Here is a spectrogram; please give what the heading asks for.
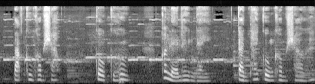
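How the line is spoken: Soft laughing reply. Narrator (Vietnamese): ta khẽ cười đáp

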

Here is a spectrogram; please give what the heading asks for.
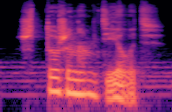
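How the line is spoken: Whisper. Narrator (Russian): прошептала она

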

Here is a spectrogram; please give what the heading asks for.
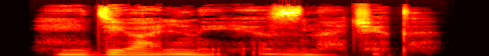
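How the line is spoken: Hoarse voice. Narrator (Russian): В голосе Лина проявилась хрипотца

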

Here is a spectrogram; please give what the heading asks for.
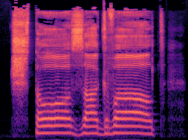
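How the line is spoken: Shout. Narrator (Russian): крикнул он

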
